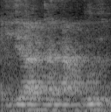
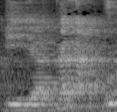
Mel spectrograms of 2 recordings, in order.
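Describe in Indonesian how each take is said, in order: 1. Bunyi y dibaca tunggal dan pendek. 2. Bunyi y dibaca dobel dan ditahan.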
